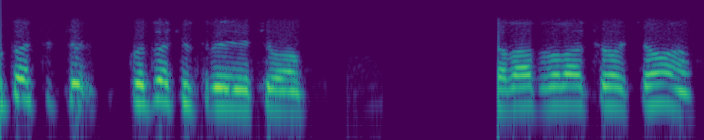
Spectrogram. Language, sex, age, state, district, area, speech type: Kashmiri, male, 30-45, Jammu and Kashmir, Srinagar, urban, conversation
